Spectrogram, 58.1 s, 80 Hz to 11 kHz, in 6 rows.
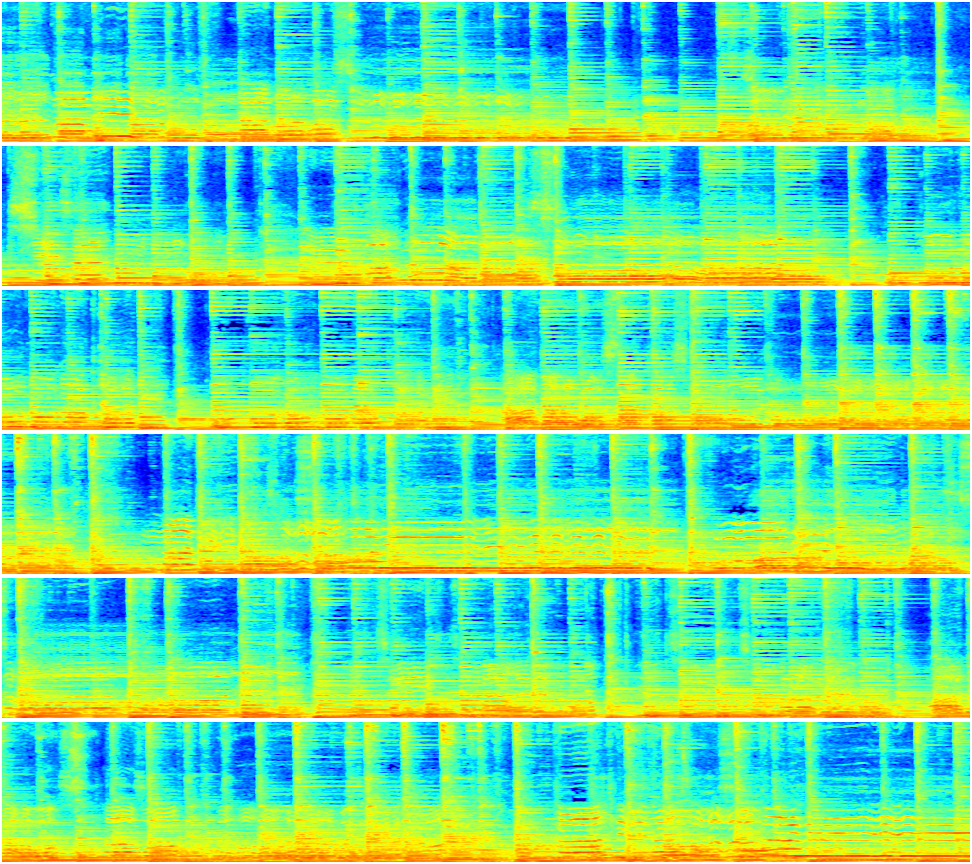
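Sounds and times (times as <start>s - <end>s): group singing: 0.0s - 58.0s
instrumental accompaniment: 0.0s - 58.0s.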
